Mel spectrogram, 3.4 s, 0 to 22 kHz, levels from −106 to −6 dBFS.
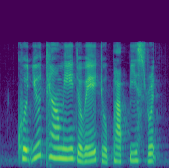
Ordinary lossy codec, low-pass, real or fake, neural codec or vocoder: none; none; fake; codec, 16 kHz, 8 kbps, FreqCodec, larger model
